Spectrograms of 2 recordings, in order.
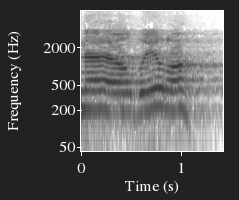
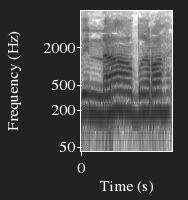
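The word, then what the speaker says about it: ناضرة: وجوه یومئذ ناظره الى ربها ناظره، دقت بکنید تلفظ ضاد ناظره که در آیه 22 هست با ناظره که در آیه 23 هست خیلی تفاوت داره.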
